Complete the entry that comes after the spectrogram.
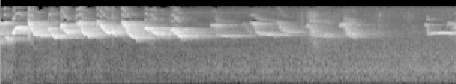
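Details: Calling to goad a rival, an Oriental white-eye delivers a fast, loud series of high chirps for nearly two seconds, followed by sparse thin whistled notes.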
